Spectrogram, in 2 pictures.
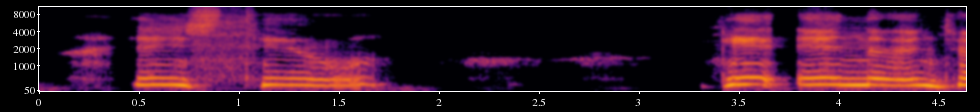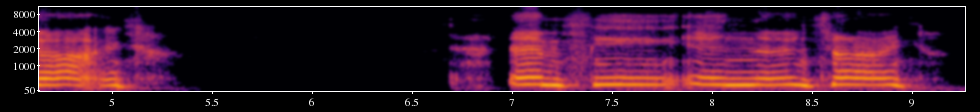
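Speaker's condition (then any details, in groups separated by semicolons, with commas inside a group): ALS; swallowing lost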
